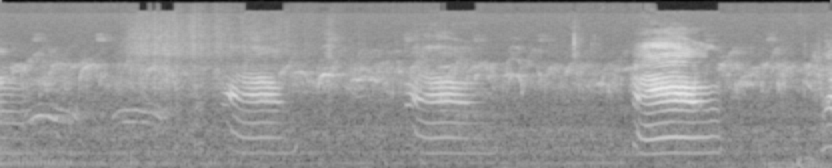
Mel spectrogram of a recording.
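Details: Talkative stray cat greeting a person: three drawn-out, tonal meows rich in overtones at steady intervals, the final one loudest and longest, over a low steady background hum.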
